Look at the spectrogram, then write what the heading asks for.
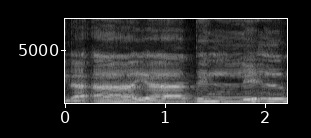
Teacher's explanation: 2 ज़ेर की तनवीन के बाद लाम हरूफ यरमलून में से है, तो यहाँ पर इदगाम बिला गुन्ना होगा, यानी कि बगैर गुन्ना के इदगाम करके पढ़ेंगे।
